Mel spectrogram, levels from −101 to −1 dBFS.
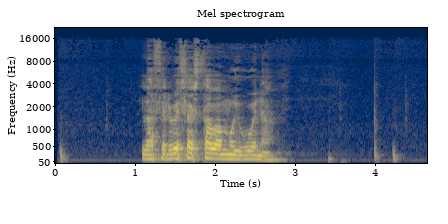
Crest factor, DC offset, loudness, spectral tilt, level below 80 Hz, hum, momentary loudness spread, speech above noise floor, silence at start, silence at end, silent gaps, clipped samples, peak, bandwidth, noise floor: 20 dB; under 0.1%; -18 LUFS; -6 dB/octave; -60 dBFS; none; 15 LU; 47 dB; 0.05 s; 0.4 s; none; under 0.1%; -2 dBFS; 16.5 kHz; -64 dBFS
